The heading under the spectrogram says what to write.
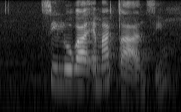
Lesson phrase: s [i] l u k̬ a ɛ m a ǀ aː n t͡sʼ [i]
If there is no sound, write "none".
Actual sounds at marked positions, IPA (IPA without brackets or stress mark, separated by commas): i, i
